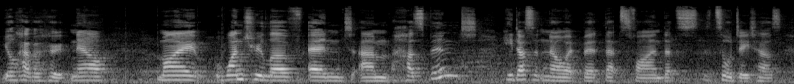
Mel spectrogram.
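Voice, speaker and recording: A woman's voice: on the low side, slight background noise, low-quality recording. An Australian woman co-hosting a live pub chat show, racing through a gig guide until she is out of breath. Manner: rapid, breathless list reading. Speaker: co-host reading the gig guide. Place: pub venue.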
